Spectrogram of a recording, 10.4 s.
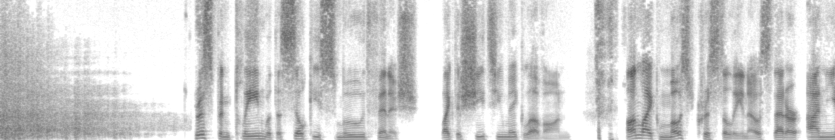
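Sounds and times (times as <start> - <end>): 
lightning strike: 0.0 - 1.8
speech: 2.4 - 10.4.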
